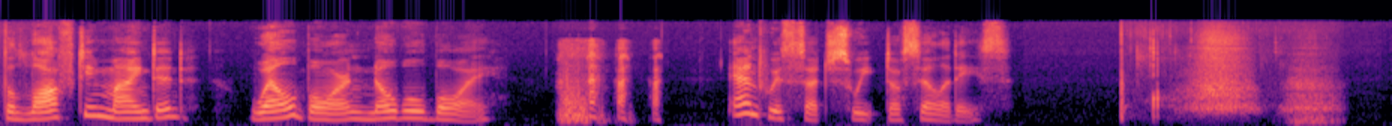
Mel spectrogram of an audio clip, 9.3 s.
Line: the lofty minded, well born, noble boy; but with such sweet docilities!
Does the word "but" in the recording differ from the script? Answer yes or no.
yes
